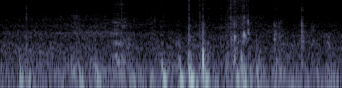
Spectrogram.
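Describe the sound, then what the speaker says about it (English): Horse hooves clip-clopping on ground at a show jumping event at the FEI European Jumping Championships in Donaueschingen, Germany; soft, irregular steps at moderate distance under faint background murmur. "This lovely horse"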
